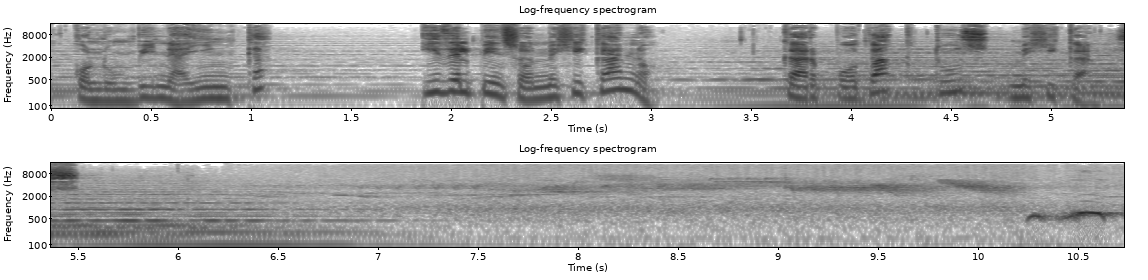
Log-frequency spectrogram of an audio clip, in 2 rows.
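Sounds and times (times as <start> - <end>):
speech: 0.1 - 1.1, 1.8 - 3.1, 3.7 - 5.7
faint bird calls: 6.8 - 10.7
pigeon cooing: 10.2 - 10.7.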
